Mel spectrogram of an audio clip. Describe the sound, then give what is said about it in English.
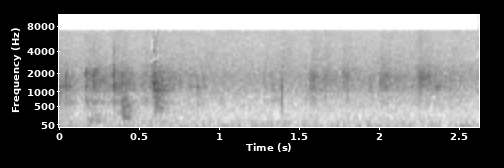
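A service door is opened and shut: a few soft clunks and rattles in the first half-second, then a lone dull knock, fairly quiet, with no talking. “We just opened the service door there.”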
